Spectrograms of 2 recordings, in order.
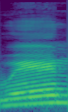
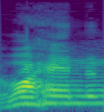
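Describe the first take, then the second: First: The word is said with no h sound. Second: The word is said with an audible h sound. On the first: The speaker calls it right. "આને વેન વાંચવામાં આવે" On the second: The speaker calls it wrong. "વહેન નહીં"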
